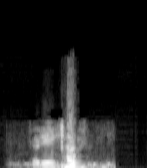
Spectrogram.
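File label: Mesa Police Department simulcast, scanner audio; MESA PD 2 Centrl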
